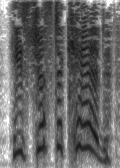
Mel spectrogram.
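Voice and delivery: high-pitched, pleading shout. A narrator's reading. Narrator to demon shielding Biz, high shouted plea. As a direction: shout in desperate protest. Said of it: "I shouted at Al".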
